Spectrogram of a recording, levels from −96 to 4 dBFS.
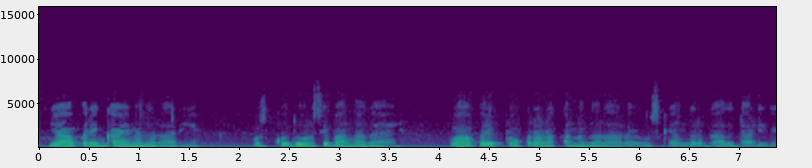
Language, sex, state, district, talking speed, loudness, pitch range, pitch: Hindi, male, Maharashtra, Aurangabad, 225 wpm, -42 LUFS, 130-150 Hz, 140 Hz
